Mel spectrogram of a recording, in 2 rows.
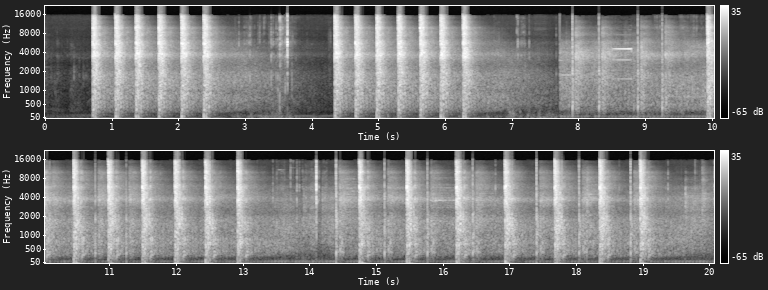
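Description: Glock 34 9mm pistol fired in fast strings of shots, about three to four a second, each shot ringing off the range. There is a break of nearly two seconds after the first string, then the shooting keeps up to the end.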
